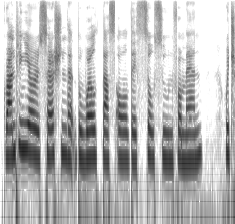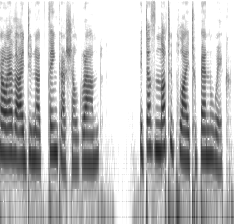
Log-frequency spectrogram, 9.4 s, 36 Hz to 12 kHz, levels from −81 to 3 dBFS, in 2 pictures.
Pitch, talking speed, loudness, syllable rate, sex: 205 Hz, 180 wpm, -20 LUFS, 4.2 syllables/s, female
